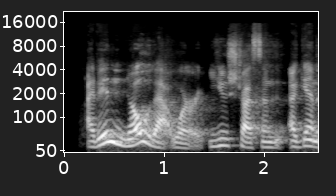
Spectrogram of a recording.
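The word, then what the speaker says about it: eustress: and and you have that type of your you stress then you're you're locked in you're gonna be more focused have more motivation and more creativity does that make sense that you stress have you ever heard that word because i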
